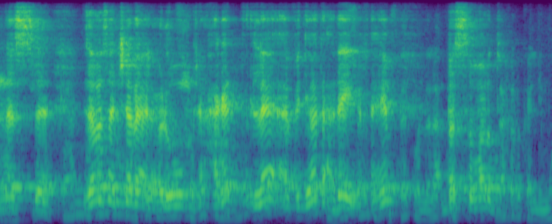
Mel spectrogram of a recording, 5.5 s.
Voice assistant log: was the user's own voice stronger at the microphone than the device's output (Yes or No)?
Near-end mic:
No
